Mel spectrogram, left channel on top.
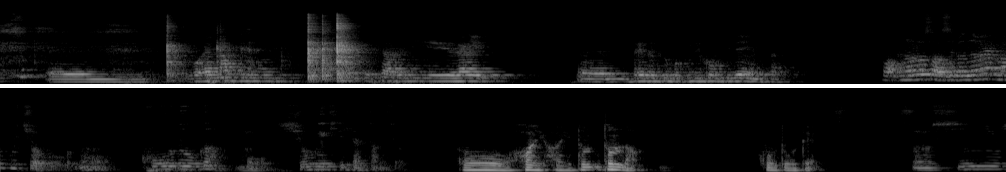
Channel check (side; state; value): both; different; correlation 0.00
